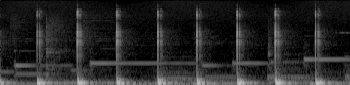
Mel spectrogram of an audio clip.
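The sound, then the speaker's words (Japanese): A small hammer taps steadily on a metal vessel filled with hardened pine resin, not hollow, adding a scale-like hammered pattern one strike at a time; about eight crisp strikes in an even quick rhythm, each with a dull, solid, almost stone-like knock and no voices. “割となんか石とかを叩いてるみたい”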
